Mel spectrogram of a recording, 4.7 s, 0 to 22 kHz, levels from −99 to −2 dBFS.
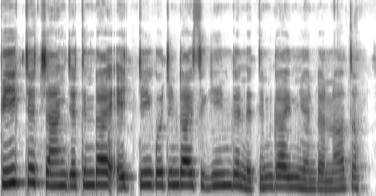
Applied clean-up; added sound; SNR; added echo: neural mask model Resemble Enhance denoiser.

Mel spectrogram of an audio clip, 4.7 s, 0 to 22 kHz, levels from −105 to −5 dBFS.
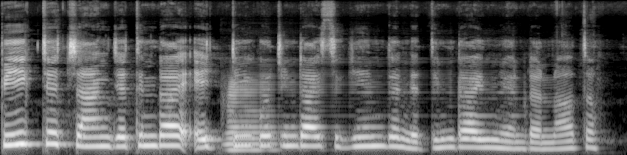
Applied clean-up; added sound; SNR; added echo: neural mask model DeepFilterNet 3.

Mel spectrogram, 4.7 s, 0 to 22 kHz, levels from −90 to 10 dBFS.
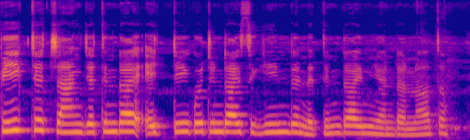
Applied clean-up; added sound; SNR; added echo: none; none; none; none.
